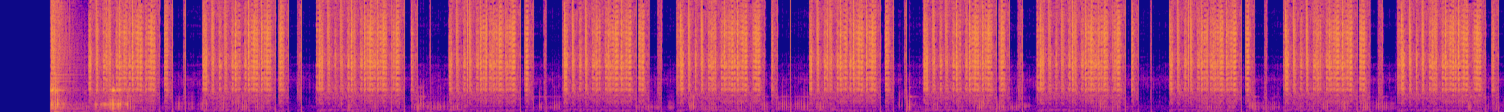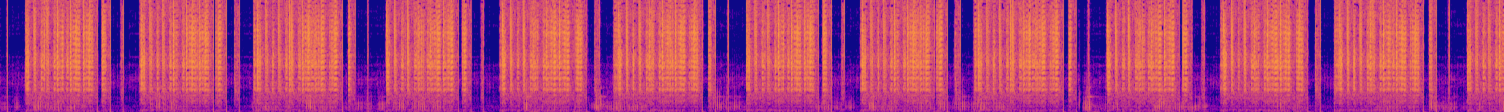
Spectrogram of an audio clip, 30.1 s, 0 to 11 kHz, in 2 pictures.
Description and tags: biketire design 06
one of the designs made from a source recording of objects being pressed against a spinning bike tire.
Check out the rest of the pack for other sounds made from the bike tire source recording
